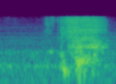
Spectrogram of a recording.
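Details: The podcaster's own mechanical ventilator: a brief rising then fading airy whoosh, a puff of air as it delivers a breath.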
